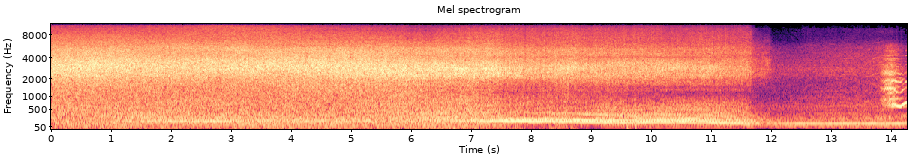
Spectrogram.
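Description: A modified pulling tractor's engine runs loud with a wavering pitch, which slides down toward the end of the run. About twelve seconds in, the sound cuts off abruptly to a quieter, steady low engine drone.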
